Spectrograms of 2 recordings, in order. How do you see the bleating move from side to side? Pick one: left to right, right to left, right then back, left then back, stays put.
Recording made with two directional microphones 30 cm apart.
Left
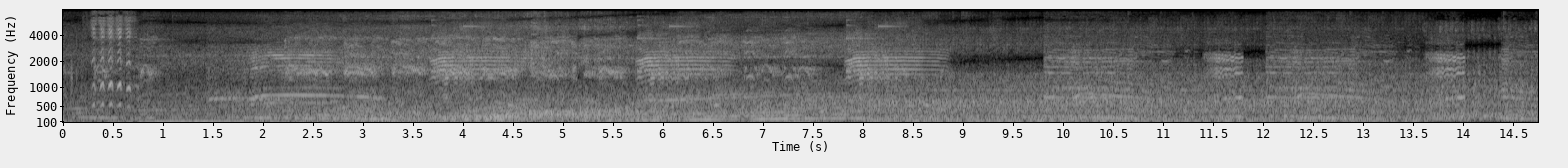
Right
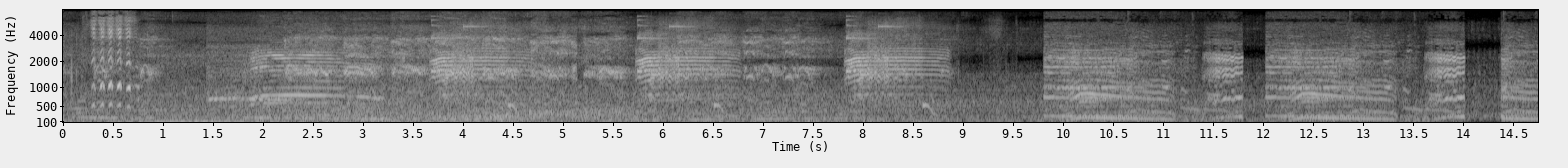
stays put.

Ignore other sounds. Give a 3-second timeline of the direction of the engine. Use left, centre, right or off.
right, centre, left, left, left.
